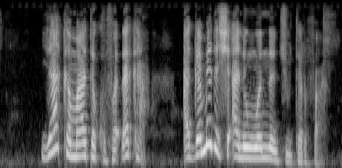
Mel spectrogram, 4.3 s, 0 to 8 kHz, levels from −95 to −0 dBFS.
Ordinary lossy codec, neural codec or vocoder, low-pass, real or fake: none; none; 7.2 kHz; real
